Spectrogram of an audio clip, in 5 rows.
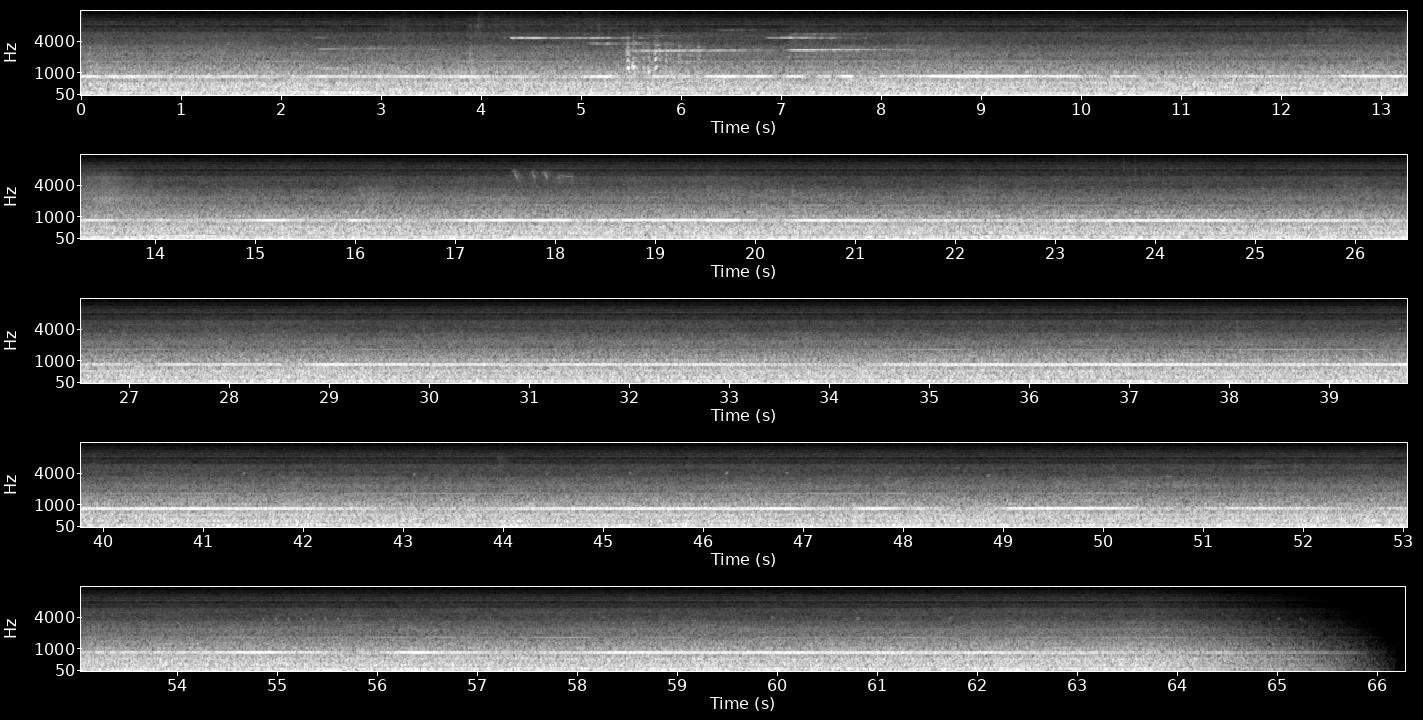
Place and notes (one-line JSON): {"title": "wild turkeys and construction noise, Headlands CA", "description": "early morning recording trying to capture the wild turkey call which was masked by some road surfacing process", "latitude": "37.83", "longitude": "-122.52", "altitude": "41", "timezone": "Europe/Tallinn"}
